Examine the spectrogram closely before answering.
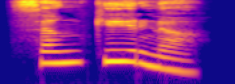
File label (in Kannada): "ಸಂಗ್ರಾಣ", Kannada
